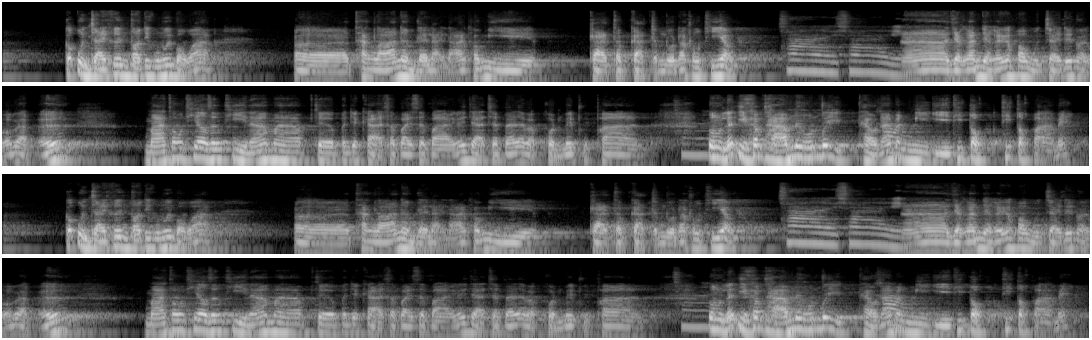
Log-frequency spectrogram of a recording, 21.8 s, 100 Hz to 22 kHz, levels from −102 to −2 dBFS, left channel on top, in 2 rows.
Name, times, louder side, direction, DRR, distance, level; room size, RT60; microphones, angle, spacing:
voice 1, 0.6-2.1 2.9-5.3 5.9-7.4 9.0-11.6 12.3-17.3 17.6-21.6, left 3 dB, 70° left, 9 dB, 1.1 m, -29 dB
voice 2, 7.8-9.1 17.7-18.3 19.6-20.0, right 1 dB, 10° right, 9 dB, 0.8 m, -41 dB
27.5 x 27.0 x 5.4 m, 1.3 s
head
